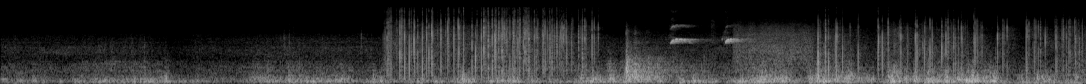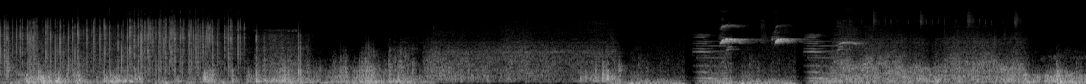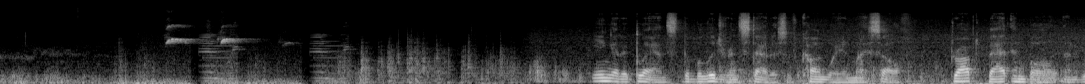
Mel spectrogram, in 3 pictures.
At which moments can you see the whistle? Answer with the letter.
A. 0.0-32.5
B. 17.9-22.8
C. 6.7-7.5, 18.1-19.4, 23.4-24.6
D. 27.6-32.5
C.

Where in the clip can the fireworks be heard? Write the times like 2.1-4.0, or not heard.
3.8-14.0.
